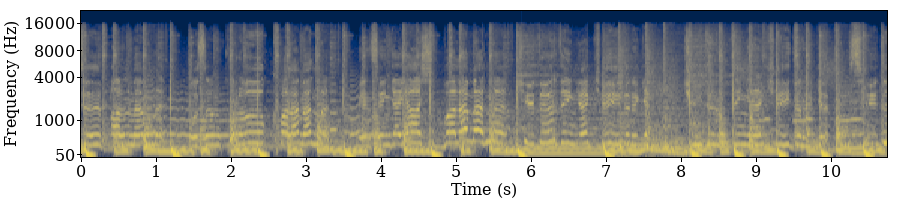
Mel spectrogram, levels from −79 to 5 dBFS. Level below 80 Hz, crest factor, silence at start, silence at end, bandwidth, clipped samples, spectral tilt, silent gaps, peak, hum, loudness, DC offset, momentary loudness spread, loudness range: -18 dBFS; 10 dB; 0 s; 0 s; 16.5 kHz; under 0.1%; -5 dB/octave; none; 0 dBFS; none; -12 LUFS; under 0.1%; 3 LU; 1 LU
